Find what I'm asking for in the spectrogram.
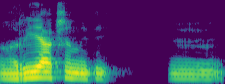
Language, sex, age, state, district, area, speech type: Sanskrit, male, 45-60, Karnataka, Uttara Kannada, rural, spontaneous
